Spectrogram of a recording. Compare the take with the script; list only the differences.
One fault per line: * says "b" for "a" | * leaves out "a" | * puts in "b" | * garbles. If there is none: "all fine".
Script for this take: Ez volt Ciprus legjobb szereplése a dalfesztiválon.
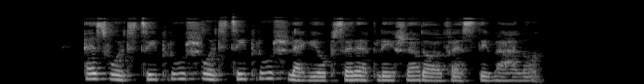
* puts in "volt Ciprus"
* leaves out "a"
